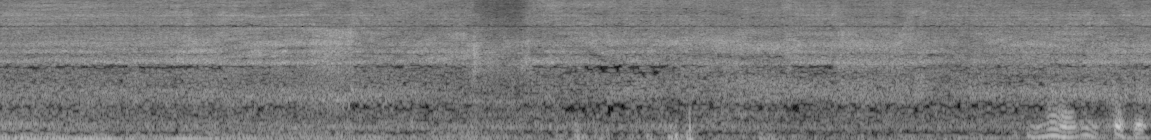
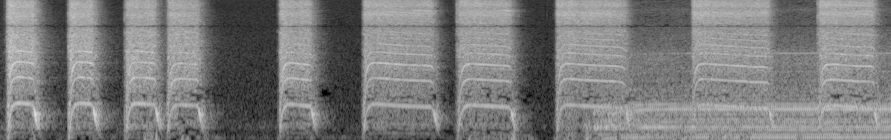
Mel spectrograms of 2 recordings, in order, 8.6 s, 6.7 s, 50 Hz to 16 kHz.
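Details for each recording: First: Small Stanley compressor powering a second-hand CP air drill: a steady high hiss of air escaping from a hose fitting that isn't done up tight; a minor fitting leak. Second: Secondhand 3/8-inch drive pneumatic ratchet on a small compressor with a socket fitted: short bursts of high, even air-motor whir, clean starts and stops, turning both directions with no air leaks; healthy operation.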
